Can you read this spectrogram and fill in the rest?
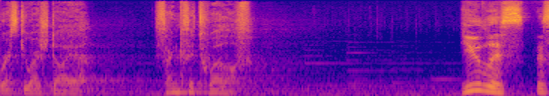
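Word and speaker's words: Jullus: were able to rescue Asia thank the 12 Ulus is how they say his name j u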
